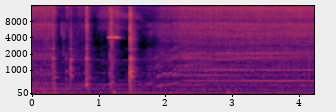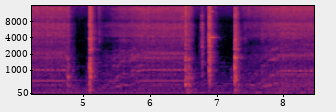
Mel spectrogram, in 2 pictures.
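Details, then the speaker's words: Kenmore 385-19550 computerized sewing machine after lubrication and grease service: even soft whir with light needle ticks and occasional clacks; earlier noise almost completely gone. "you can hear the noise it's almost completely gone and that's a good great thing about doing lubricant grease"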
